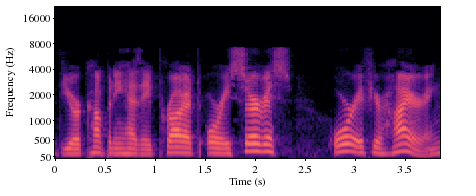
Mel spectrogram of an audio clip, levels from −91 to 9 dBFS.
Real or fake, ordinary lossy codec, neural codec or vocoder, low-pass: fake; MP3, 32 kbps; codec, 24 kHz, 0.9 kbps, WavTokenizer, small release; 7.2 kHz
